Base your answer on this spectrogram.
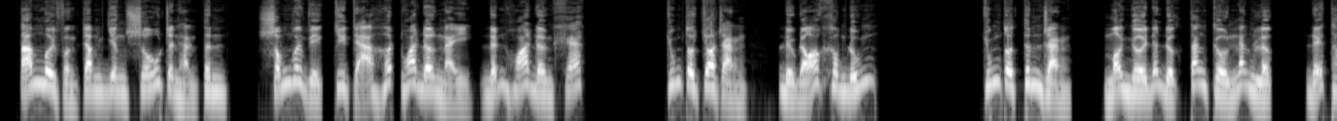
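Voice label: Vietnamese, narration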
